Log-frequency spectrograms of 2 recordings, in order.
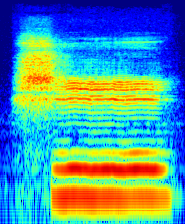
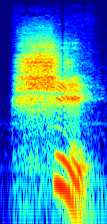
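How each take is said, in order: First: The pitch stays high and level. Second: The pitch falls sharply from high. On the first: "S H I no primeiro tom fica X" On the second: "E no quarto tom"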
